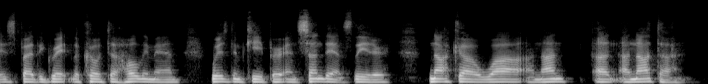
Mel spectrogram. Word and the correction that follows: Nacha Wa Anata: Did I pronounce that right? – It's Nacha Wa Anata.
